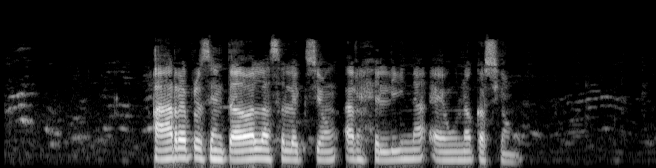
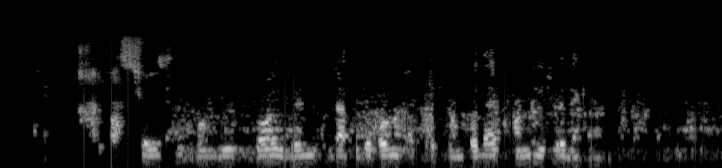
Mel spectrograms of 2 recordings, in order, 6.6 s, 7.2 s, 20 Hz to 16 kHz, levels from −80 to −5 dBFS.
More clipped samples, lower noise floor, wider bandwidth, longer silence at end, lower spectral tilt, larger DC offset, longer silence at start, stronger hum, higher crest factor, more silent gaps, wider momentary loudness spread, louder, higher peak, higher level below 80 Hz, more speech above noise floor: neither; first, -57 dBFS vs -50 dBFS; about the same, 7.6 kHz vs 8 kHz; first, 1.4 s vs 0.1 s; about the same, -5.5 dB/octave vs -5 dB/octave; neither; second, 0.1 s vs 0.35 s; neither; about the same, 18 dB vs 22 dB; neither; second, 18 LU vs 22 LU; first, -17 LUFS vs -31 LUFS; first, -2 dBFS vs -10 dBFS; first, -58 dBFS vs -74 dBFS; first, 40 dB vs 19 dB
